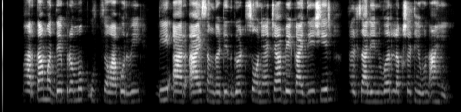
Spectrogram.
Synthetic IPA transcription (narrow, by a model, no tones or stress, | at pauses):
bʱaɾt̪aməd̪ʱːjepɾəmukʰut̪səʋapuɾʋiː | ɖiʔaɾajsəŋɡəʈit̪ɡʱəʈsoɳjat͡ɕjabekajd̪iɕiːɾ | həlsalinʋəɾləkʂəʈʰeʋuːnaɦe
